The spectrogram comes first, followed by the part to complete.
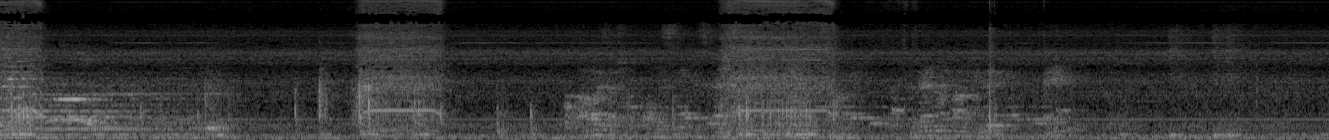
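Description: A cordless drill runs in two short bursts of about a second each, roughly four and a half and nine seconds in, driving screws in a wooden frame. Background music plays throughout.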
